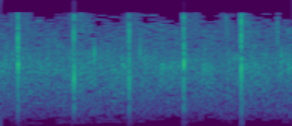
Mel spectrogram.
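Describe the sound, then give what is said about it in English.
Worshippers at a church camp meeting clap their hands in praise, producing a steady, dense wash of clapping punctuated by louder claps at regular intervals. “Why don't you give Jesus a big hand clap of praise if you love him this morning.”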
